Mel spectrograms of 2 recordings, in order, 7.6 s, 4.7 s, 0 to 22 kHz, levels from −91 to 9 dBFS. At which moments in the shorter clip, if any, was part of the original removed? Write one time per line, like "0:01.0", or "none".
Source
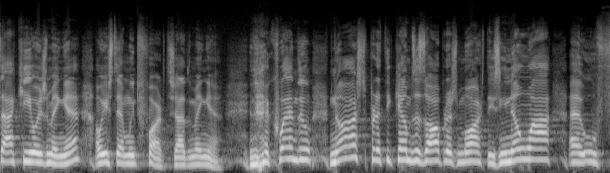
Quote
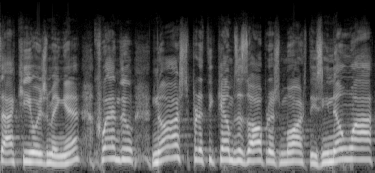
0:01.2

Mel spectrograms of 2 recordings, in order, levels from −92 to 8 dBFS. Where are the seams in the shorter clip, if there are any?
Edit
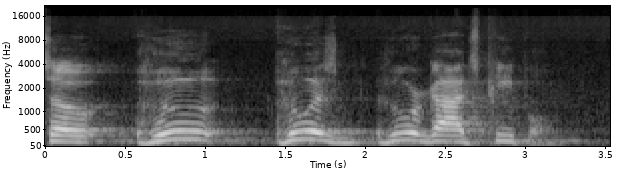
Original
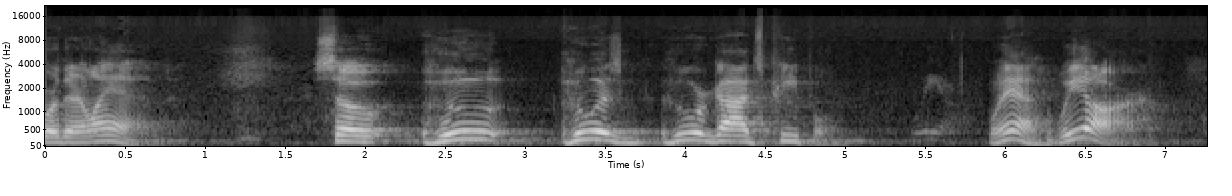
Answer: none

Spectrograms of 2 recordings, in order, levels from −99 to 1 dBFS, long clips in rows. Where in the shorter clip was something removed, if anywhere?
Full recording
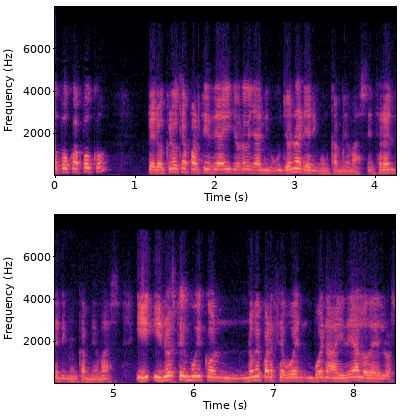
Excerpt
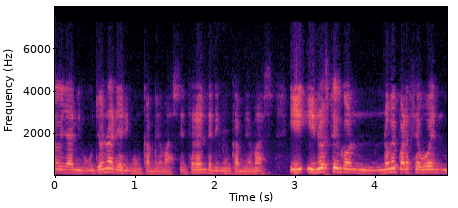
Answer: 0:03.6

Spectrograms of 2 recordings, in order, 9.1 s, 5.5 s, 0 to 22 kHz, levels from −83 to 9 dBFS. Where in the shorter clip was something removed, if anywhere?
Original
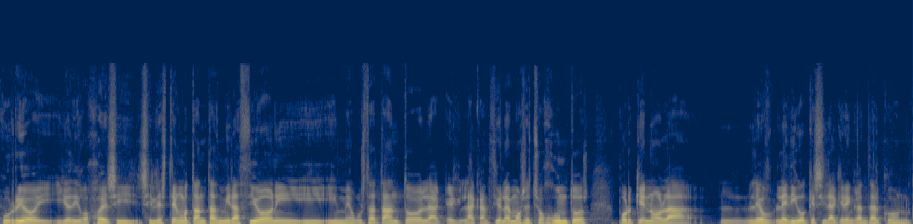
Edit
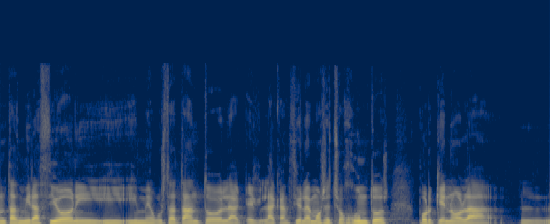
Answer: none

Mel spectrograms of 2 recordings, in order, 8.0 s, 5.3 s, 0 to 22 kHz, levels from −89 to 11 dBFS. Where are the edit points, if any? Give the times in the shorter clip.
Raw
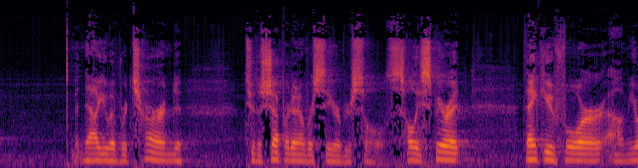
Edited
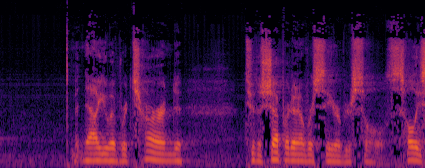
none

